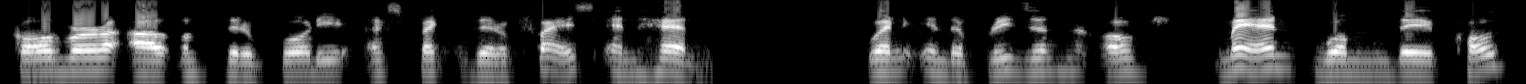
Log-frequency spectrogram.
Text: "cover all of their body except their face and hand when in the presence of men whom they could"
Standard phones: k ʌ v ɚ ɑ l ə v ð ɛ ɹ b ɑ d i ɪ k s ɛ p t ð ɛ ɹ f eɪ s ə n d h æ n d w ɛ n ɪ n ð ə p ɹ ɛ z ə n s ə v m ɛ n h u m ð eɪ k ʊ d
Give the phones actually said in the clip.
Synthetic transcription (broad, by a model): k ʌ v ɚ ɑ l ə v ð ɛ ɹ b ɑ d i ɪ k s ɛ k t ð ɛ ɹ f eɪ s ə n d h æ n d w ɛ n ɪ n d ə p ɹ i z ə n ə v m ɛ n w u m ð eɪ k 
